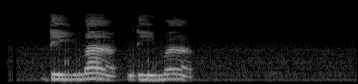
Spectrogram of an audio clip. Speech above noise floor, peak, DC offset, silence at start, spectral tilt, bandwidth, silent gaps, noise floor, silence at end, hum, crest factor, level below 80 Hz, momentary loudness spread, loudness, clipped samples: 28 dB; -10 dBFS; under 0.1%; 0.4 s; -4.5 dB/octave; 11.5 kHz; none; -54 dBFS; 1.65 s; none; 20 dB; -78 dBFS; 7 LU; -27 LUFS; under 0.1%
